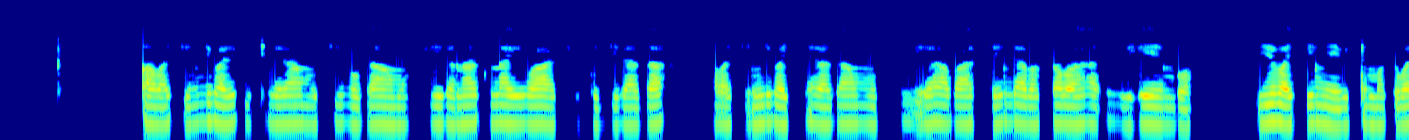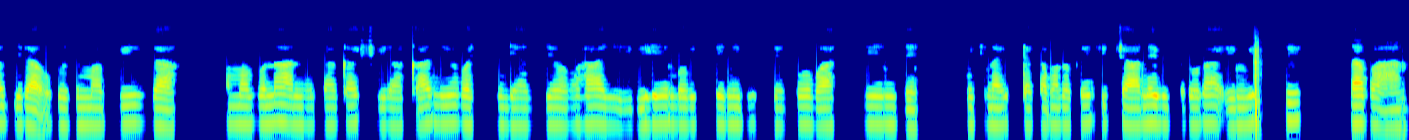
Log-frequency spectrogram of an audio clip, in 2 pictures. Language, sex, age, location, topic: Kinyarwanda, female, 36-49, Burera, government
